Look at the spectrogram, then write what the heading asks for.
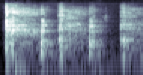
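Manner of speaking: real coughing fit, choking on a chip; harsh dry cough. Real, not acted. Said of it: "I'm choking on an Arriba".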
